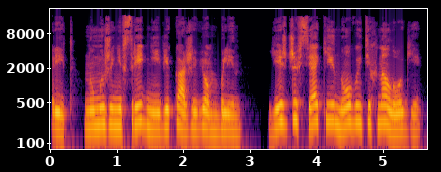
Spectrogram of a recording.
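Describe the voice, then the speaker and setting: A woman reading the lines of a blunt, hot-tempered young man, a lawyer, with a sharp, exasperated delivery. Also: medium pitch, measured pace, no echo, studio quality, lightly acted. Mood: wry. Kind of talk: audiobook dialogue reading.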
